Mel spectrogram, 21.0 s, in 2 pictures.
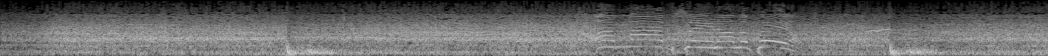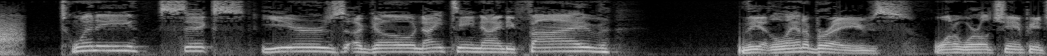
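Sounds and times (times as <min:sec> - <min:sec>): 
stadium crowd cheering after championship win: 0:00.0 - 0:10.8
crowd whoops and whistles: 0:08.6 - 0:09.1
speech: 0:11.2 - 0:16.8, 0:17.9 - 0:20.9.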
